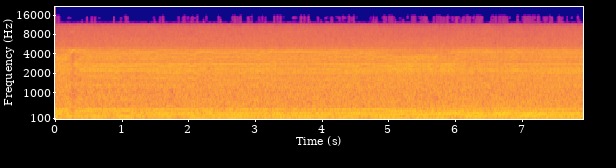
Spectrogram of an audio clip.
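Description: A small camera drone's motors and propellers come up to speed and then whine steadily with a low buzz as it lifts off the grass and hovers low. The sound is picked up by the drone's own onboard microphone, so the whine is very close and loud.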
